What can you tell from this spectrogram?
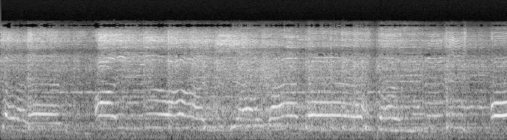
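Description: Background music with a singing voice and guitar.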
